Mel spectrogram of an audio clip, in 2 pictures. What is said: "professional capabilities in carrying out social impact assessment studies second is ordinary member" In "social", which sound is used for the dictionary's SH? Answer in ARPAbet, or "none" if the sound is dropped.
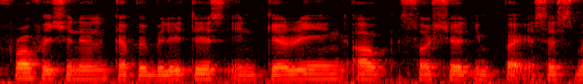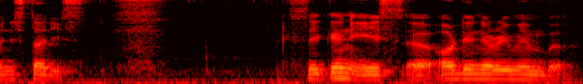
SH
